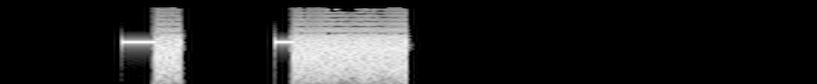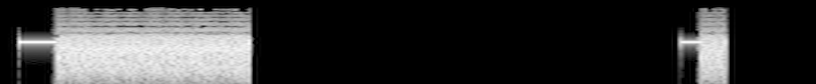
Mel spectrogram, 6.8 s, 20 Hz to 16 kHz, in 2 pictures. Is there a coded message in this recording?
Yes: ACARS aircraft data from 0.5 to 6.4 s, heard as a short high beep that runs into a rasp, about 2400 baud.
